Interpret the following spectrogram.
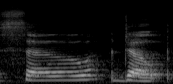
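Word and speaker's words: So Daupe: Next up, this one is also from Sinful Colors and the name of this shade is So Dope, spelled like taupe, D-A-U-P-E.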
